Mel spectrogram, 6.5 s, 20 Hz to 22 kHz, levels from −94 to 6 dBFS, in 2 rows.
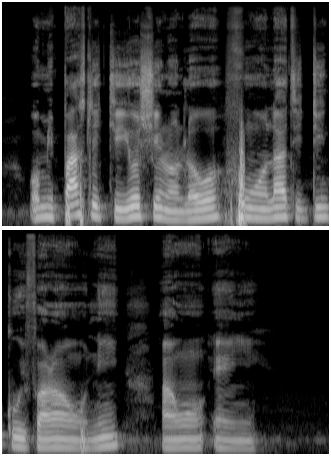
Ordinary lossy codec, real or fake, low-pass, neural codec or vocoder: none; real; none; none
